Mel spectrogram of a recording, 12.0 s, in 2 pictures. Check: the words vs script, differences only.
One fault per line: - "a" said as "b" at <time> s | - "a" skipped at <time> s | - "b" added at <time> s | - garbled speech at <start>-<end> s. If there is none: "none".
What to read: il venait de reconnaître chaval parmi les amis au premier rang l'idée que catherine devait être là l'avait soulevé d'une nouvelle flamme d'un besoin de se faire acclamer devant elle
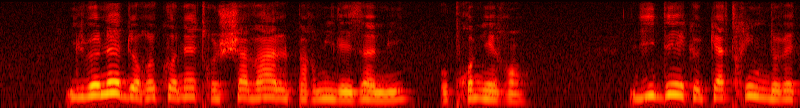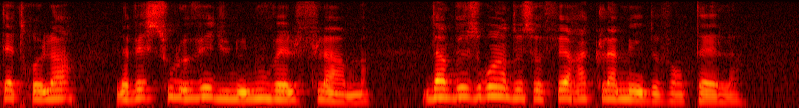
none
